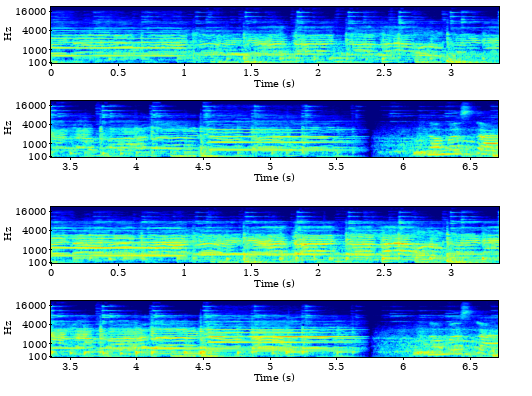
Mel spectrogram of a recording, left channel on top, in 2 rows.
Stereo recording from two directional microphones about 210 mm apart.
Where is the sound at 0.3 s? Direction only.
25° right (ahead or behind).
